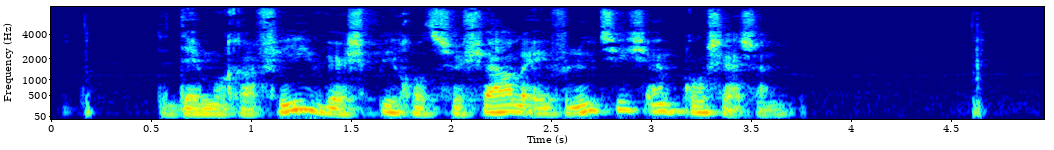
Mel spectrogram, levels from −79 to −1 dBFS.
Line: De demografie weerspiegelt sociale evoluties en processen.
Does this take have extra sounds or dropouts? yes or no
no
